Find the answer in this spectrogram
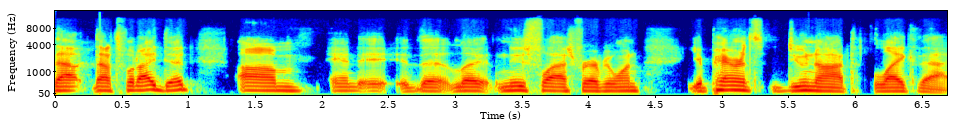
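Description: An ordinary speaking voice from a man with an American accent, medium pitch and fairly even intonation, at a fairly slow pace, with a dry, close sound with no echo and a quiet background. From Massachusetts, US (Boston area). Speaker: supplement company CEO. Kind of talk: interview, casual chat.

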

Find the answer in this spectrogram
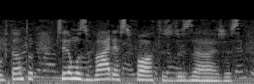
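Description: An enthusiastic woman's voice in very wide pitch swings, with music in the background. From Kenosha, Wisconsin. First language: English (speaking Portuguese). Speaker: network marketing speaker. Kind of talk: motivational talk.

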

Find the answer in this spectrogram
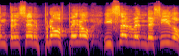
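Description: A man speaks with a Rioplatense accent at an extremely high pitch. His tone is animated, bright and sharp. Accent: Argentine Rioplatense Spanish. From Argentina, Buenos Aires (La Matanza). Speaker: pastor. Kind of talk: sermon. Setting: church auditorium with audience.

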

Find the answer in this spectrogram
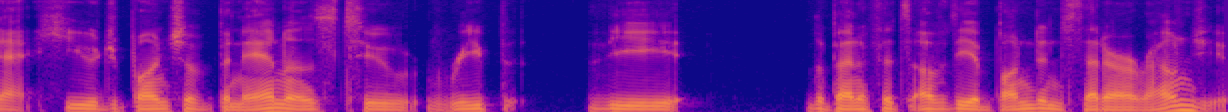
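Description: A man with an American accent speaks at a moderate pace and a very deep, low pitch, his dark, mellow tone sounding dry and close with no echo, with fairly even intonation against a quiet background. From US Midwest, Michigan. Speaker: musician and sound healer. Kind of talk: casual chat.

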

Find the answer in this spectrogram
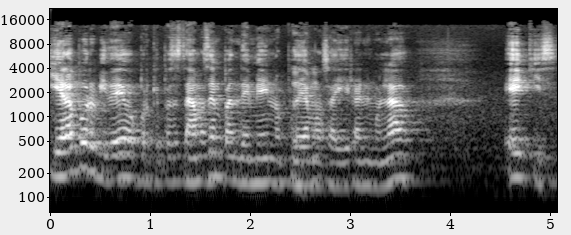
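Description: A man with a fairly high pitch talks at a fairly quick pace with fairly even intonation, with audible room echo and noticeable background noise. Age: 20s. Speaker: dancer. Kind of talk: casual chat.

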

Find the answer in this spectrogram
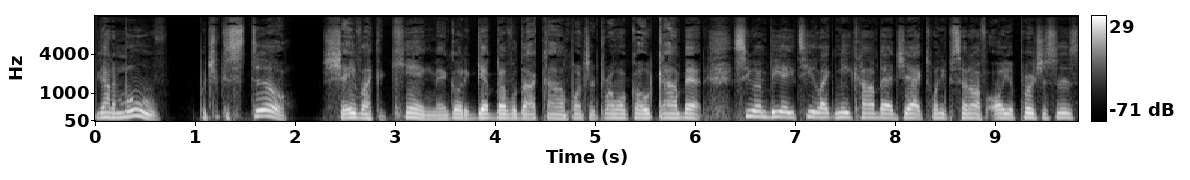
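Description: This man speaks at a moderate pace with a fairly high pitch and a dark, mellow tone, the sound dry and close with no echo. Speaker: podcast host. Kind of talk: read-out ad; casual interview chat. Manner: like an old-school radio DJ.

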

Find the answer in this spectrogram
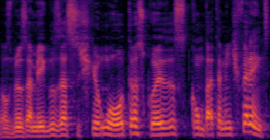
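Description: A man talks very fast in a fairly high voice with vocal fry. His pitch swings very widely. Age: 30s. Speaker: journalist and entrepreneur. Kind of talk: casual interview. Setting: studio.

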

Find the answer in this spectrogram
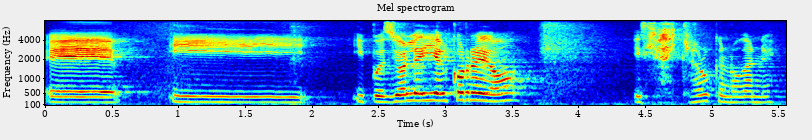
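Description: A woman speaks at a medium pitch and a very slow pace. Audible room echo and noticeable background noise surround her voice. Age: 40s. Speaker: environmental activist and beach cleanup coordinator. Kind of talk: casual chat. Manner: animated.

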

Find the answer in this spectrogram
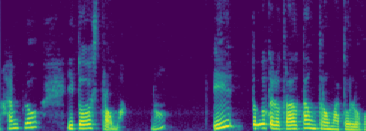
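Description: A woman's lively intonation at a moderate pace, with long, frequent pauses. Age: 40s. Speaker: nurse and psychotherapist. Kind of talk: interview conversation. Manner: halting.

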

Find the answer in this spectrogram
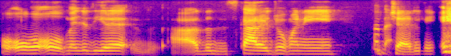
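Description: This is a woman speaking. Her pitch is fairly low. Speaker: podcast co-host. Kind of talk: casual chat. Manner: animated.

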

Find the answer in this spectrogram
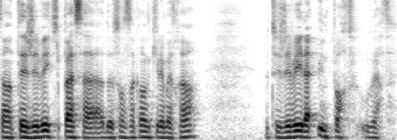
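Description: On a very clean recording with a silent background, a man speaks at a medium pitch in a monotone, flat intonation. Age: 30s. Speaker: podcast co-host, motorcycle workshop owner. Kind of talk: casual chat. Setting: at home on a couch.

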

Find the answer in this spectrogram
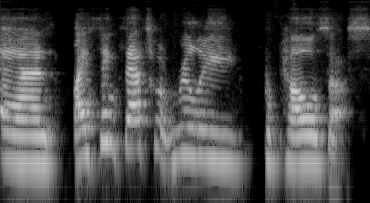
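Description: In a Western New York accent, a woman with a fairly high pitch speaks with very wide pitch swings. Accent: Western New York American. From Buffalo, New York, US. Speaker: true crime author. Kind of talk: casual interview.

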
